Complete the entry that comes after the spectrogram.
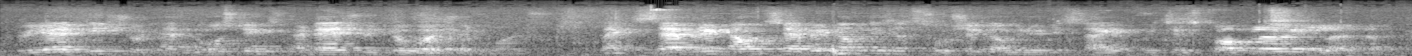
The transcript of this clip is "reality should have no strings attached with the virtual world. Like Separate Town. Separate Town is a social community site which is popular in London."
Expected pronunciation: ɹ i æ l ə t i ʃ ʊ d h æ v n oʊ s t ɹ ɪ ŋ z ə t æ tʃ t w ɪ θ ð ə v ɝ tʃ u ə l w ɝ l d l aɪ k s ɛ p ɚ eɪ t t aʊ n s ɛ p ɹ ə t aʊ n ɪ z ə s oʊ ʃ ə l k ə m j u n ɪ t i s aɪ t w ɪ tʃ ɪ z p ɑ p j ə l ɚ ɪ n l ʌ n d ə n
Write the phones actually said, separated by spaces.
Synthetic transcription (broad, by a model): ɹ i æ l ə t i ʃ ʊ d h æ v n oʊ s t ɪ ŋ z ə t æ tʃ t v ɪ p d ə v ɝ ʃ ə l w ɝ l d l aɪ k s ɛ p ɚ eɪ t t aʊ n s ɛ p ɹ ə t aʊ n ɪ z ə s oʊ ʃ ə l k ə m j u n ɪ t i s aɪ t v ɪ tʃ ɪ z p ɑ p j ə l ɚ ɪ n l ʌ n d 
